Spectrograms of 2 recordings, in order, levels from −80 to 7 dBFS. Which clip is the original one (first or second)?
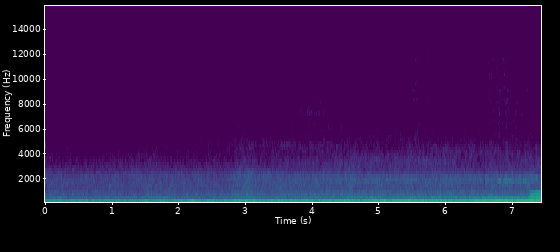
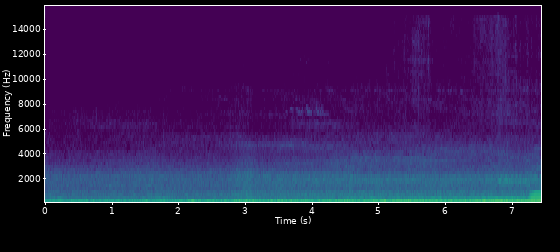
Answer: second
